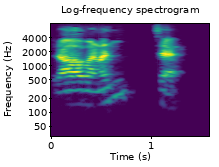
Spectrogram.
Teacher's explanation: That anuswara im, because it is followed by cha, it will change to the group of the cha, nasal sound of the cha. Cha's nasal sound is nya.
